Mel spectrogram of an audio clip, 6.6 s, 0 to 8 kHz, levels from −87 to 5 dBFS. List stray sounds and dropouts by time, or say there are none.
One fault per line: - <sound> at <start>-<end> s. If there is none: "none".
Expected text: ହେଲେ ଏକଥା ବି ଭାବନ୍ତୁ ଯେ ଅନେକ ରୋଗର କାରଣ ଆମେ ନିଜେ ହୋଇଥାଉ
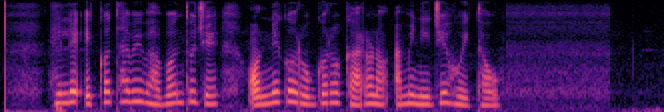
none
